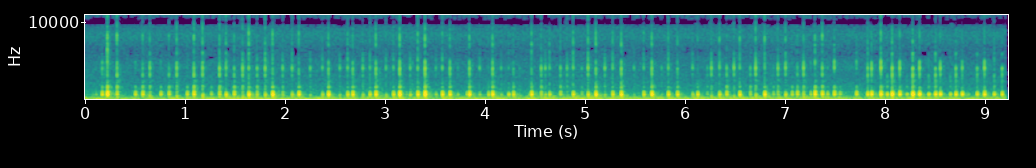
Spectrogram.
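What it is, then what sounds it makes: Plastic paddle hairbrush. Fingers scratch the bristles of a plastic Barbie paddle hairbrush, then the brush is turned over and fingernails tap its glossy printed plastic back. The result is a quiet, steady stream of short, dry clicks and taps with a light plastic ring around 700 Hz, each dying away almost instantly.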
